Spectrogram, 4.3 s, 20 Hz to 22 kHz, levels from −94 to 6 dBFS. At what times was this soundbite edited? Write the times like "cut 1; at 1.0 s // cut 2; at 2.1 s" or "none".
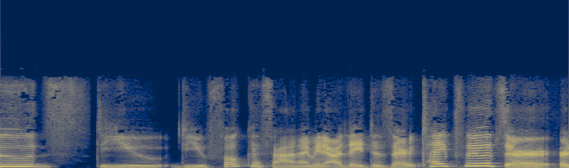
none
